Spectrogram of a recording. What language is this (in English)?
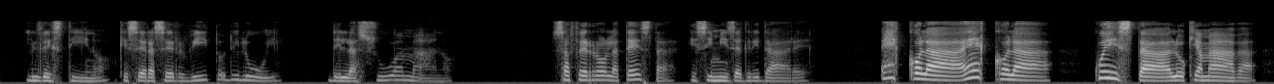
Italian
